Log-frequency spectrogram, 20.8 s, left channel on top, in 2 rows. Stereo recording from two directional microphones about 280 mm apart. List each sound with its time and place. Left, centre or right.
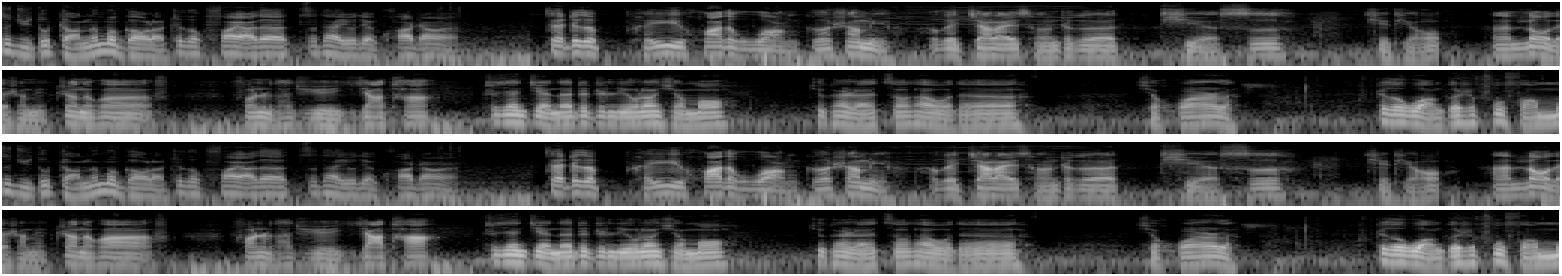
0.0 s speech: centre
14.5 s speech: left
15.8 s speech: centre
19.0 s speech: centre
